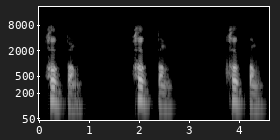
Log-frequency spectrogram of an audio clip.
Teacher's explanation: The stress falls on the first U sound, making it sound longer than the second U sound.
